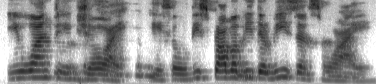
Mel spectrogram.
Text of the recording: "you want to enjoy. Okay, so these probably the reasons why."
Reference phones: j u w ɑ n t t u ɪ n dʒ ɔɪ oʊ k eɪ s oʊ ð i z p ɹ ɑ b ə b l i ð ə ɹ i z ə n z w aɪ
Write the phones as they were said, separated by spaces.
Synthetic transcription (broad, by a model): j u w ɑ n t t u ɪ n dʒ ɔɪ oʊ k eɪ s oʊ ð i s p ɹ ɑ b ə b l i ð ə ɹ i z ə n s w aɪ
